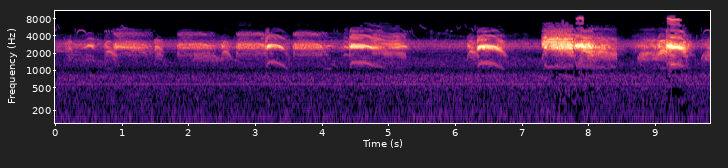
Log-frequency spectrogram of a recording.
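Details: Two royal albatross chicks greeting one another among neighbouring nests in their colony, recorded 9 September 2022; harsh, nasal calls in short bursts and longer braying phrases, about seven over ten seconds, with a steady low hum behind.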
